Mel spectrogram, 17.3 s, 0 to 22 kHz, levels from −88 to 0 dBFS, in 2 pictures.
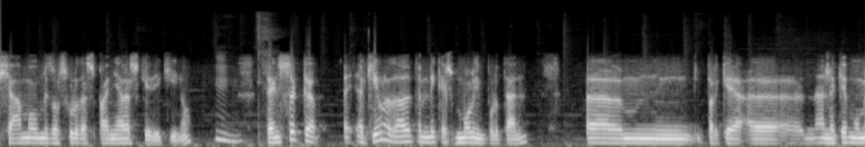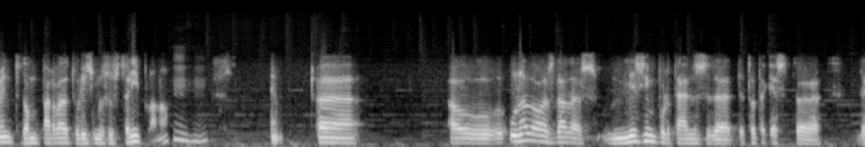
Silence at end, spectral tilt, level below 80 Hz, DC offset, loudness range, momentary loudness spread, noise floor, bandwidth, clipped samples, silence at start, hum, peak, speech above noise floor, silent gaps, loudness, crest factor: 0 s; -7.5 dB/octave; -46 dBFS; under 0.1%; 2 LU; 10 LU; -49 dBFS; 10 kHz; under 0.1%; 0 s; none; -2 dBFS; 32 dB; none; -17 LUFS; 14 dB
